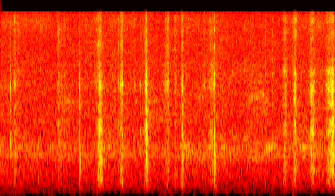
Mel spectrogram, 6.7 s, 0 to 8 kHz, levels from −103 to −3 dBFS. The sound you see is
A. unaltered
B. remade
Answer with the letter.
B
